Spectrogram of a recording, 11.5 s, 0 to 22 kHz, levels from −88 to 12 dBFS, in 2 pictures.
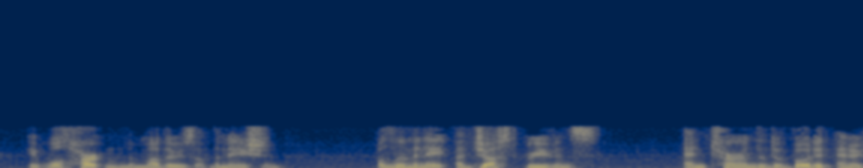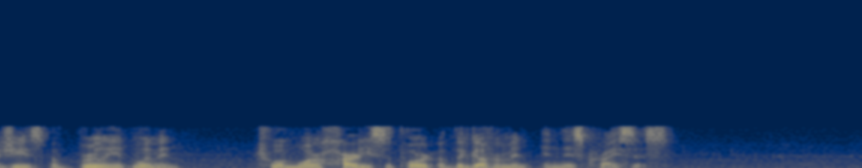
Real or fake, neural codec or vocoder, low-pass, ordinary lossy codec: fake; codec, 16 kHz, 0.8 kbps, ZipCodec; 5.4 kHz; MP3, 32 kbps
